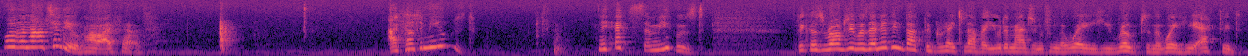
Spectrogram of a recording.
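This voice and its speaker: An actress playing a wry, bitter widow with a husky, expressive voice in a 1970s radio drama. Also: female voice, medium pitch, normal speed, pauses often, slight background noise, close to an everyday voice. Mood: wry, sardonic. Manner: sardonic, expressive.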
